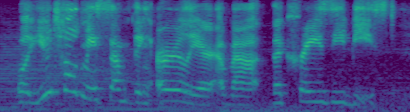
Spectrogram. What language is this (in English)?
English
